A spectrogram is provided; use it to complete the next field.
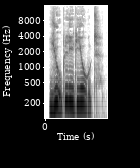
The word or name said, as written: jubelidiot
